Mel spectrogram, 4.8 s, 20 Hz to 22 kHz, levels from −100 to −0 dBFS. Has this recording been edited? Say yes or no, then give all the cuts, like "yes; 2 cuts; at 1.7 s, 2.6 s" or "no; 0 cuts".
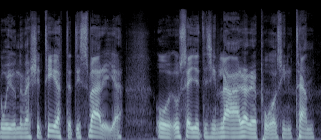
no; 0 cuts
